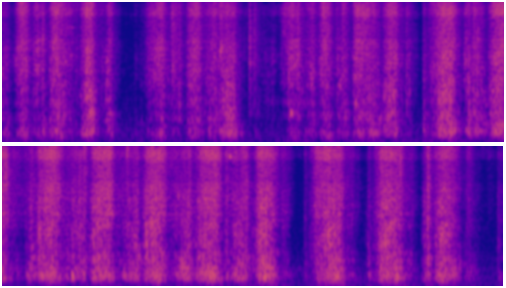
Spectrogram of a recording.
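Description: Multi-blade cabbage shredding knife scraping across the cut face of a head of white cabbage, slicing it into fine shreds. Rapid back-and-forth rasping strokes, about three a second, with a few brief pauses.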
